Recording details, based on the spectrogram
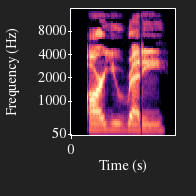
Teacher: the pitch of their voice goes up at the end. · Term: intonation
